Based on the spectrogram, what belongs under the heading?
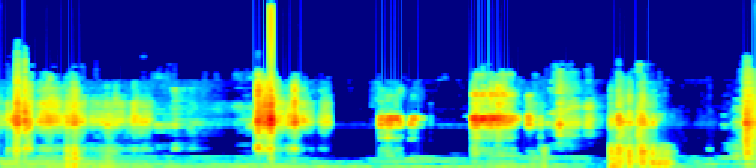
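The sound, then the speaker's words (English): Hit dice rolled to regain health during a short rest clatter across a hard tabletop in a quick burst of sharp clicks and rattles, fairly loud, with a second scattered tumble near the end and faint murmuring in the background. “So you can roll your number of hit dice for the day if you want to return it.”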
